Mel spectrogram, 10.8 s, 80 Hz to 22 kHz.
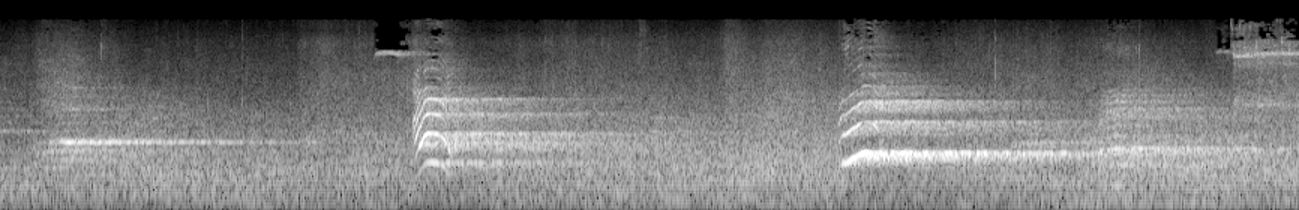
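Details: Captive beluga Hodoi during a 6 January 2019 training session at Port of Nagoya Public Aquarium for stomach fluid and blood sampling. Several separate harmonic tonal calls, some with a slight upward sweep, alternate with short high whistle blasts.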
